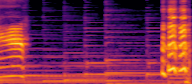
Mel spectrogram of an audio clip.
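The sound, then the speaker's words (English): A person imitates a cat sitting on a table meowing, with a short, bright meow at the start and a second, livelier one at the end, separated by a low murmur of voices. Fairly loud. “There's a cat sitting on the table as you sit down.”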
